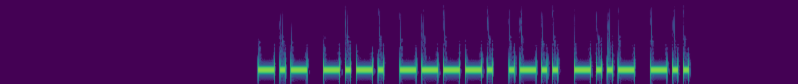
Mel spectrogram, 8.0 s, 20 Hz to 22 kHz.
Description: Morse code, heard as a keyed tone, about 21 wpm, 700 Hz. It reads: KC9LXD
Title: USA Call Signs - 6 Characters - Repeated 3x - 22wpm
